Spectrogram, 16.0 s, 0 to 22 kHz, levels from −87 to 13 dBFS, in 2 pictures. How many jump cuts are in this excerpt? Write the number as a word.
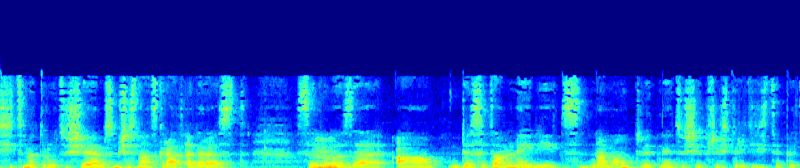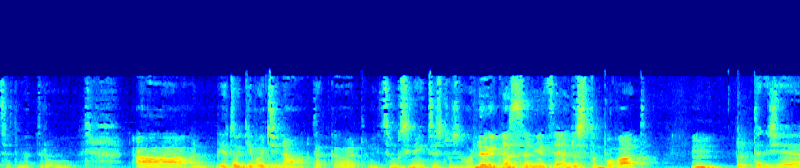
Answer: three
